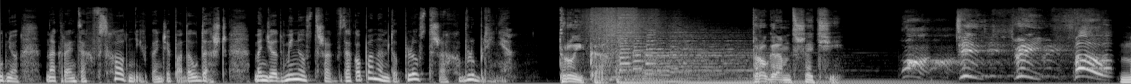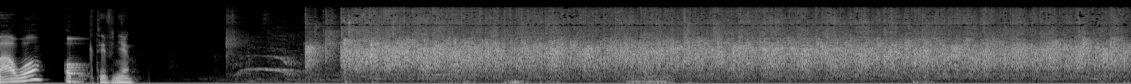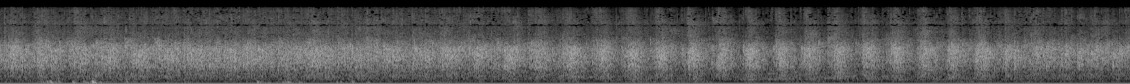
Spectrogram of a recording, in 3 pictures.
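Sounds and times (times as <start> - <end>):
speech: 0.0 - 6.5, 7.5 - 12.7
audience applause welcoming hosts: 14.4 - 33.9.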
